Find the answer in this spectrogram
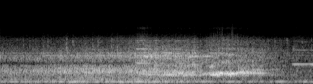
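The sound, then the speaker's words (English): A car brakes hard at an intersection as the traffic light turns red, with a rising squeal cutting through the steady rumble of the engine for a moment before it settles. No one speaks. “He slammed on his brakes.”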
